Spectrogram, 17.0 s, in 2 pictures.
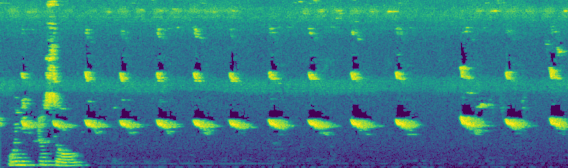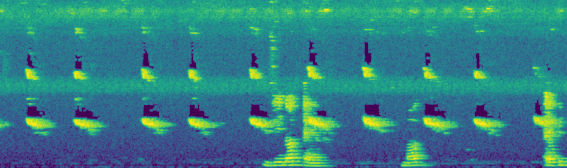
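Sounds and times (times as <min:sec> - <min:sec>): small bird whistling call: 0:01.2 - 0:06.3, 0:06.9 - 0:10.0, 0:10.6 - 0:11.7, 0:12.3 - 0:12.5, 0:13.2 - 0:16.7.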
